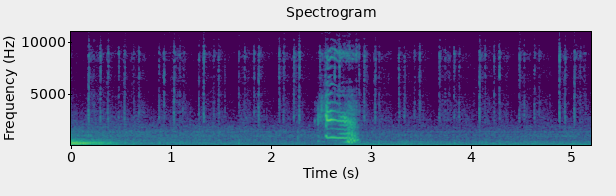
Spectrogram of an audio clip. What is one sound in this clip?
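Soft paw steps patter on a hard floor.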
